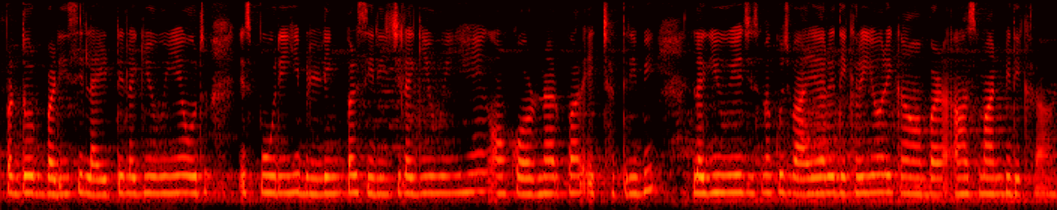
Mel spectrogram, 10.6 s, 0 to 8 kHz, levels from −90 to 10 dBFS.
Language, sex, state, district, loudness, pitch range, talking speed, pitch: Hindi, female, Bihar, Bhagalpur, -39 LUFS, 235-250 Hz, 245 wpm, 240 Hz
